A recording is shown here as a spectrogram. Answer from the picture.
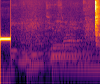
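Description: Steady test-card beep tone, the kind played over TV colour bars, cutting off suddenly just after the start. Faint music with held low notes follows.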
